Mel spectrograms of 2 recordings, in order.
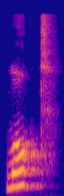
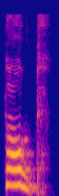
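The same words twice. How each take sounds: First: "walked" ending in a crisp t, "wawkt"; final t sound. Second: "talked" ending in a voiced d, "tawkd"; final d sound. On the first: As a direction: say "walked" as one syllable with a t at the end. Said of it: "this E D is pronounced mostly as t sound". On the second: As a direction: say "talked" as one syllable with a d at the end. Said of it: "E D is pronounced as the". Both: Shown as a demonstration.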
